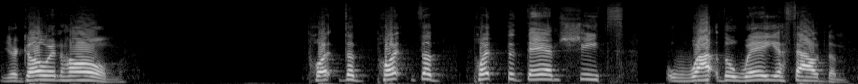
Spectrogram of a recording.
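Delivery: loud, high holler with drawn-out words; yelling out. Acted. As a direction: yell across the bar at the kids. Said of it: "he just yells out".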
